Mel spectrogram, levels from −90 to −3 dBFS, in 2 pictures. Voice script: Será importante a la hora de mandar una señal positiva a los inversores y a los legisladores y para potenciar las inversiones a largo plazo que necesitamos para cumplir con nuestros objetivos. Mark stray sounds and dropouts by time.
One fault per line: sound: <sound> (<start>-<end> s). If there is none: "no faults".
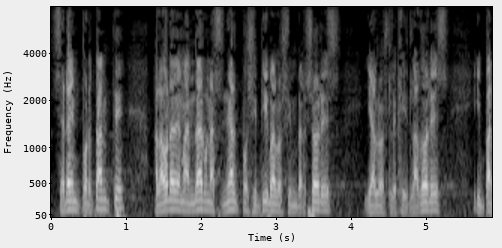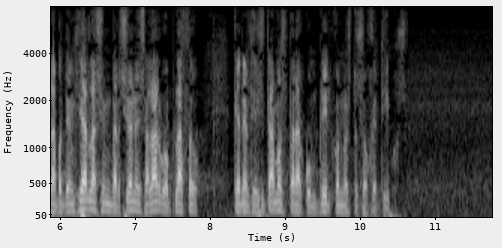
no faults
